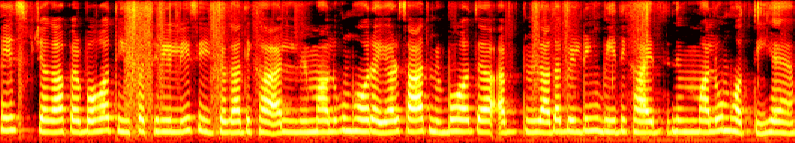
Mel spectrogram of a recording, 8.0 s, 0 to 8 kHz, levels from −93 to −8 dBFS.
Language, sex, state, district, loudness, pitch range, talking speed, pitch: Hindi, female, Delhi, New Delhi, -16 LUFS, 235-250 Hz, 195 wpm, 240 Hz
